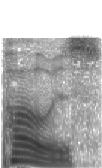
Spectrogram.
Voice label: "pose", English

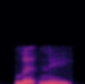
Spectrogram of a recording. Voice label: "litany", English

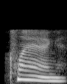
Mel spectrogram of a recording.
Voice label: "clang", verb, English

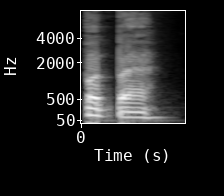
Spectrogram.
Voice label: "bugbear", British; AmericanBritish

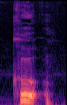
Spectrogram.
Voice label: "Ku'", Quiché; sit; INALI; UTexas; CHQETA

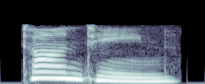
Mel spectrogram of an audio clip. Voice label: "tontine", English

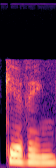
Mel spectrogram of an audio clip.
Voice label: "giving", English; adjective

